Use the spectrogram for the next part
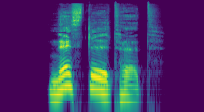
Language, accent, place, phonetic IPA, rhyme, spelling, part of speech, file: German, Germany, Berlin, [ˈnɛstl̩tət], -ɛstl̩tət, nesteltet, verb, De-nesteltet.ogg
- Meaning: inflection of nesteln: 1. second-person plural preterite 2. second-person plural subjunctive II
